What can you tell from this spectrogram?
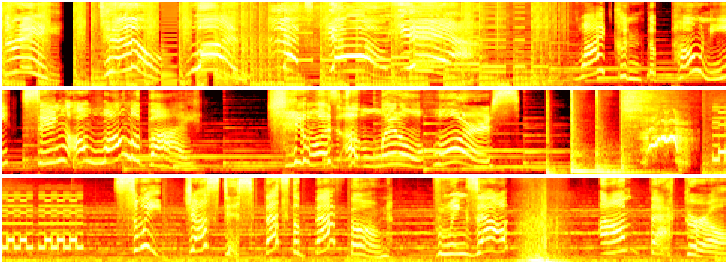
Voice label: Talking Toys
